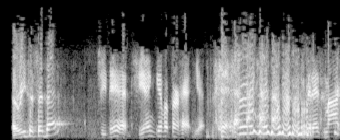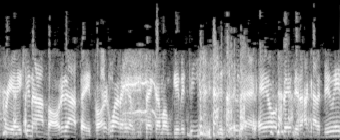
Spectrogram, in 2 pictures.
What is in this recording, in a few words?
rant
